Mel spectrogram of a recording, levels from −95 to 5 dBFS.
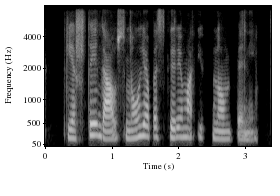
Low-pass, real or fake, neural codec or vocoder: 7.2 kHz; fake; codec, 16 kHz, 2 kbps, FunCodec, trained on Chinese and English, 25 frames a second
